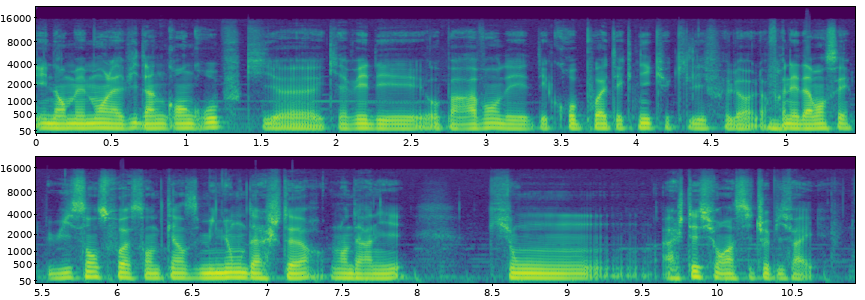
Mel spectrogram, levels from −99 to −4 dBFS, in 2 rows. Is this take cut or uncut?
cut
